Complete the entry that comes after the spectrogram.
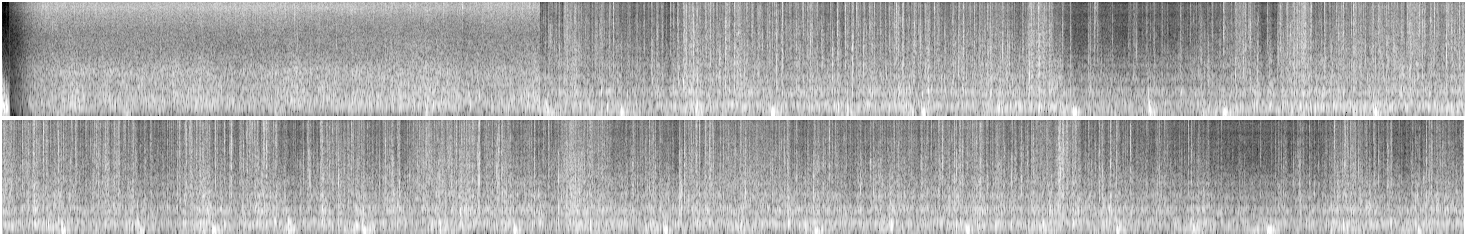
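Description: Heavy rain on a car, a dense crackle of drops striking the roof and glass. The first five seconds or so are a smoother steady hiss before the sound changes to the crackle of drops.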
